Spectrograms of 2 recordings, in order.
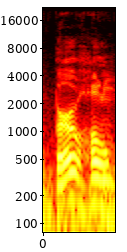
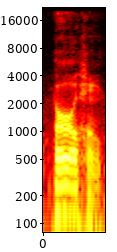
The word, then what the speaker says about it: Burholme: times we are in Burl home park I always want to include an L in Burl home but it's b h o l m e bur home bur home okay enough trying to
